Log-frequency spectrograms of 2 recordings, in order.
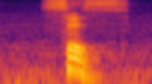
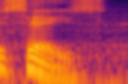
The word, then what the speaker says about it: says: Exceptions. ركز بقى في نطق الكلمات دي لان الكلمات دي ليها نطق خاص. احنا بنقول said ما ينفعش نقول said. says ما قولش says. again ما قولش again.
